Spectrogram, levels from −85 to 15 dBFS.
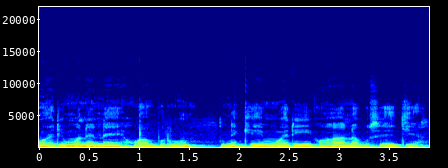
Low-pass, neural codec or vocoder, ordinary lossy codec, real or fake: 14.4 kHz; none; none; real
